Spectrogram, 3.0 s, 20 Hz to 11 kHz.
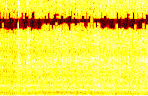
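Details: McCormick Farmall Cub small hand-crank tractor, roughly 1950s–60s, idled down to low idle: slow, even putter with a steady low thump and no knocks or misses; engine idles low and healthy.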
